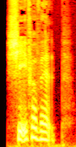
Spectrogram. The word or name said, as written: schæferhvalp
